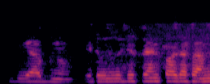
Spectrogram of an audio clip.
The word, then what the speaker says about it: bienvenue: Welcome will be delivered as bienvenue. Bienvenue.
